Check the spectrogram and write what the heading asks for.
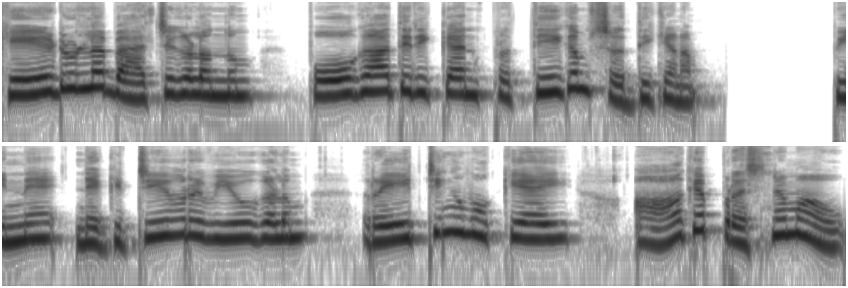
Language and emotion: Malayalam, fearful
